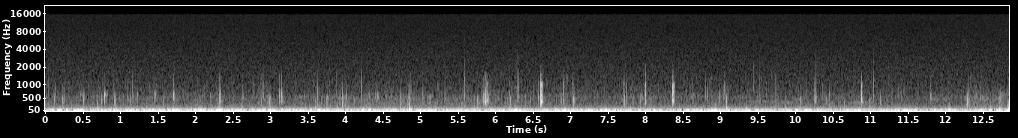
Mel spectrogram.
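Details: Bowel sounds heard through a stethoscope placed around the belly, recorded mainly to show stethoscope placement: frequent low gurgles and rumbles over a steady low background; ordinary active bowel sounds.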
